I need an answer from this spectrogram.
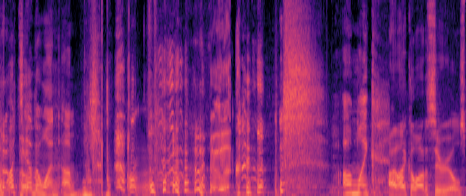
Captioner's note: laughs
